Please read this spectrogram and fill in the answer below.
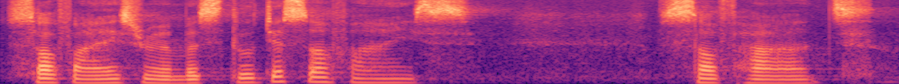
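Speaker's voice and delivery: slow, soft guiding voice with long pauses; guided meditation. Acted. Teacher guiding students through a practice, soft meditation voice. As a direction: ease the listeners into softness, gently.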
